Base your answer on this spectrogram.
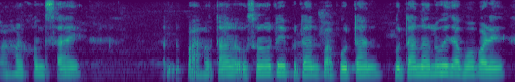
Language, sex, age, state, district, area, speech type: Assamese, female, 45-60, Assam, Udalguri, rural, spontaneous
